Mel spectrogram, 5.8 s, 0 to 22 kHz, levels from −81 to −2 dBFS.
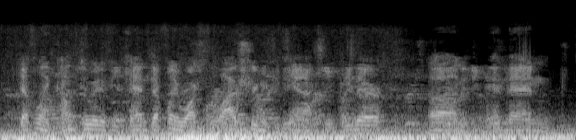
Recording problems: garbled, watery; slightly; nothing above 11.5 kHz
background chatter; loud; throughout; 2 voices, 10 dB below the speech
rain or running water; noticeable; throughout; 15 dB below the speech
wind noise on the microphone; occasional gusts; 10 dB below the speech
electrical hum; faint; throughout; 50 Hz, 25 dB below the speech

